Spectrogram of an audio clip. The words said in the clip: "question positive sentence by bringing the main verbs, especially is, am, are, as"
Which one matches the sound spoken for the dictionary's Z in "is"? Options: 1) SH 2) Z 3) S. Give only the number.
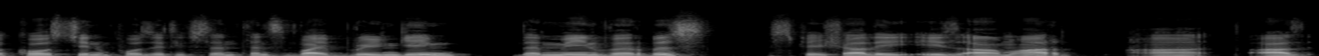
2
